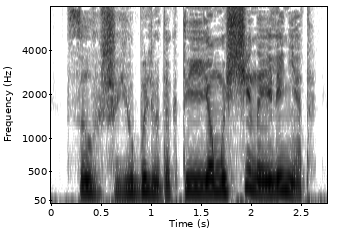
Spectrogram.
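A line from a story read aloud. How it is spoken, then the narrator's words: Exhausted barking. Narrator (Russian): Из последних сил рявкнул Шанго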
